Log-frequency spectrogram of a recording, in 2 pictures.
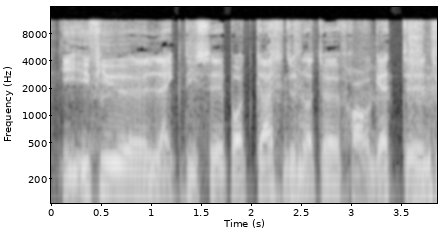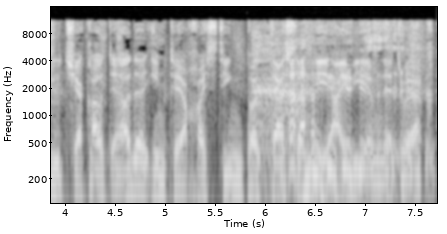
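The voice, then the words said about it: Put-on French accent. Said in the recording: “Let me do it with a French accent.”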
